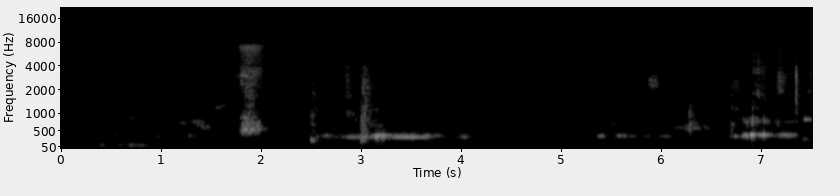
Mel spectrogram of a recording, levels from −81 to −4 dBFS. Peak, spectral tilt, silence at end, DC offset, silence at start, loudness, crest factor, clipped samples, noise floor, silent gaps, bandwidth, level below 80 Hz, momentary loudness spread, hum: -24 dBFS; -1.5 dB/octave; 0 s; under 0.1%; 0.4 s; -52 LUFS; 30 dB; under 0.1%; -84 dBFS; none; 8 kHz; under -90 dBFS; 19 LU; none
